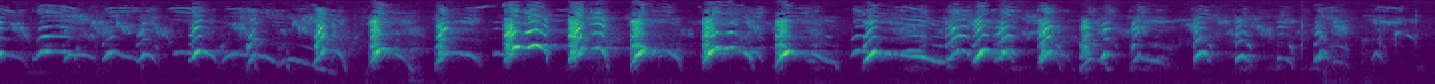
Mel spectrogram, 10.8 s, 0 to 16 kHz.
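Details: Yakutian Laika filmed in July 2020, opening with softer whining yelps that build into louder, sharper barks in the middle, then ease back to lighter arched yelps near the end.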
